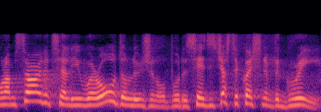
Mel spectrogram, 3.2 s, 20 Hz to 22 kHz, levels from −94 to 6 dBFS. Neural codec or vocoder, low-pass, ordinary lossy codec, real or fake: codec, 24 kHz, 0.9 kbps, DualCodec; 7.2 kHz; Opus, 64 kbps; fake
